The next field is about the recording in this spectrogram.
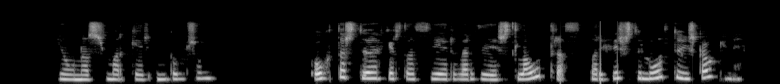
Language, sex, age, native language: Icelandic, female, 18-19, Icelandic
